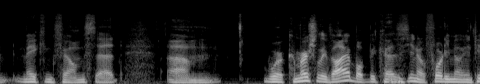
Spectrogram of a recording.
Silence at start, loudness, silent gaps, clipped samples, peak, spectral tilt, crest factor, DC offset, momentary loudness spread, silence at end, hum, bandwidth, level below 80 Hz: 0 s; -24 LUFS; none; under 0.1%; -6 dBFS; -7 dB/octave; 18 dB; under 0.1%; 15 LU; 0 s; none; 11 kHz; -52 dBFS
